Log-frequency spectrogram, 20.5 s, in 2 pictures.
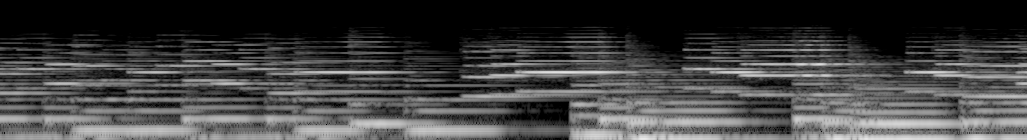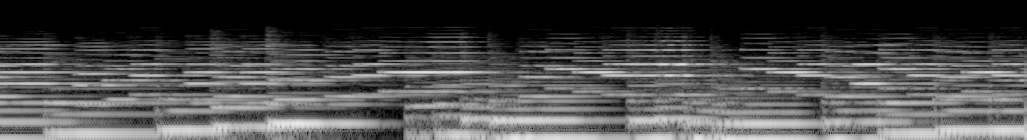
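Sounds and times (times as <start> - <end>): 
oboe playing andantino: 0.0 - 20.5.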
